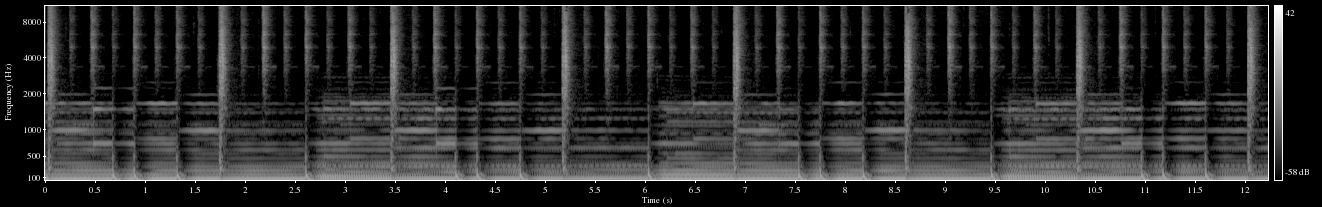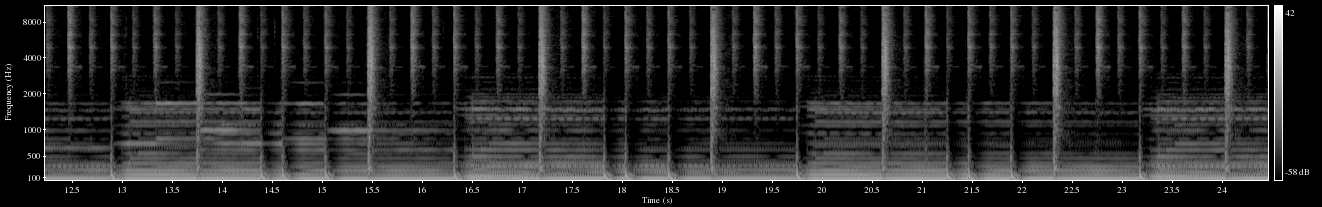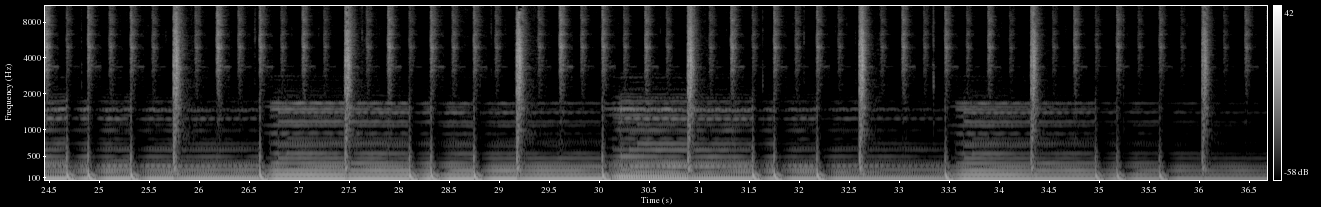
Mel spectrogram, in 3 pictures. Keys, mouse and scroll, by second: 0.4-1.8 drag, 2.0 ctrl+r, 3.5 middle click, 3.8 2, 4.2 middle click, 4.5 ctrl+r, 5.3 middle click, 6.0 3, 7.3 middle click, 9.0 shift+click, 10.1 middle click, 10.9 s, 12.4 ctrl+z, 12.9 ., 14.3 s, 15.2 ctrl+z, 16.5 middle click, 18.4 middle click, 24.7 2, 26.8 3, 26.8 4, 27.8 shift+click, 28.7 s, 30.3-31.5 middle drag, 31.5 3, 33.3 shift+r, 34.3 middle click, 35.2 2.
